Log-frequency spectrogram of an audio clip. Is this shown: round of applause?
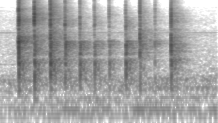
yes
